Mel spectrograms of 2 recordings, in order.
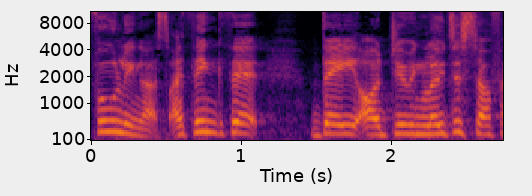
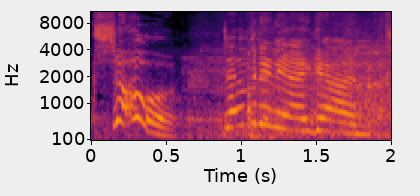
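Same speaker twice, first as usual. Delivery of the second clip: higher, playfully over-keen reply; mock eager agreement; 4 semitones higher than usual. Actress retelling her reply to fans, mock eager. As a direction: put on an obliging yes.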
